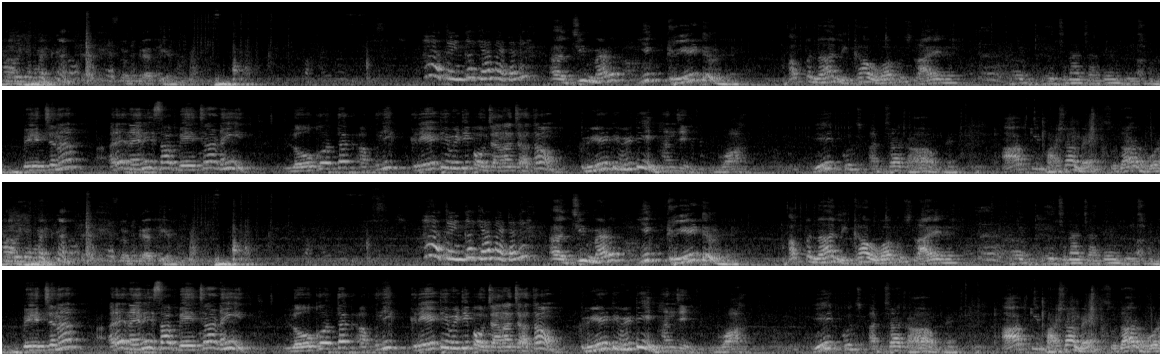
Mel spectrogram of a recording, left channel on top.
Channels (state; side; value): quieter; left; 4.6 dB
